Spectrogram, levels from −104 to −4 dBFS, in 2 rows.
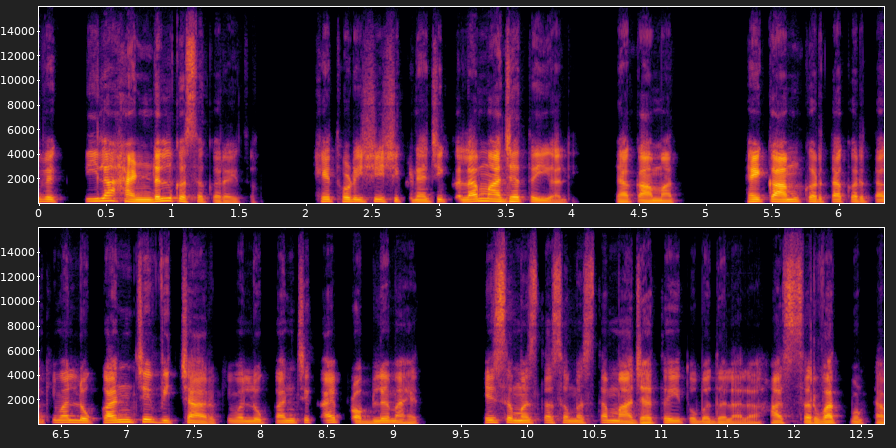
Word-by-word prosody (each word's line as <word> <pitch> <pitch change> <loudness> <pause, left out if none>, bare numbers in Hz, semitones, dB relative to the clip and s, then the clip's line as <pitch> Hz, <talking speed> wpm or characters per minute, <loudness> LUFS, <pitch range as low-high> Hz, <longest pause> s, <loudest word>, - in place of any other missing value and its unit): व्यक्तीला 180 +5 0
हँडल 170 +5 +6
कसं 170 -4 0
करायचं? 110 -3 -9 0.5
हे 170 - +2
थोडीशी 160 0 0
शिकण्याची 145 0 -3
कला 160 +4 +4
माझ्यातही 170 -6 +4
आली, 105 -1 -6 0.3
ह्या 135 - +2
कामात. 115 -2 +1 0.6
हे 165 - +10
काम 160 -1 +8
करता-करता 150 -1 -2
किंवा 175 0 -2
लोकांचे 175 +5 +1
विचार 150 -4 -1
किंवा 140 +3 -8
लोकांचे 145 +3 -4
काय 170 +3 0
प्रॉब्लेम 140 +2 -1
आहेत 125 -4 -5 0.5
हे 175 - 0
समजता, 160 -2 -1
समजता 140 +2 -6
माझ्यातही 135 +1 -1
तो 125 - -7
बदल 120 -1 -6
आला. - - -9
हा 135 - 0
सर्वात 135 0 0
मोठा 125 +1 -8
150 Hz, 155 wpm, -24 LUFS, 135-165 Hz, 0.6 s, हे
